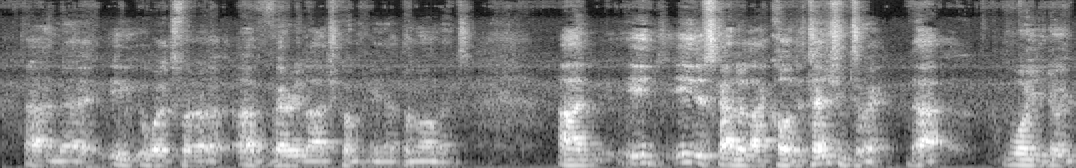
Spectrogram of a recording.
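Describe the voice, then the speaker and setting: A man speaks at a fairly quick pace in a medium pitch, with ordinary pitch variation. Noticeable background noise and audible room echo fill the recording. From Lagos, Nigeria, then UK from age 15. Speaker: financial advisor. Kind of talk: podcast interview.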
